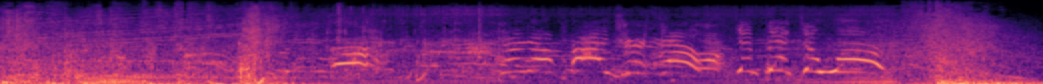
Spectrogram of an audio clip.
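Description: Film trailer soundtrack: music over a steady bass, with a sharp hit at the start and another about a second and a half in. From about two seconds in, many overlapping voices rise and fall in pitch.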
